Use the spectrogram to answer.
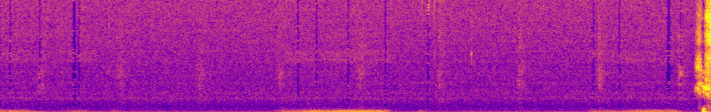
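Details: Snoring-like moaning sound recorded in a hospital, presented as possible paranormal activity and likened to an adult man.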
